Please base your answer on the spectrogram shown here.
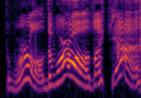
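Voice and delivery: loud, high excited cry; thrilled loud outburst; excited exclaim. Real, not acted. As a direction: call it out in awe. Exclaims at the vision.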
